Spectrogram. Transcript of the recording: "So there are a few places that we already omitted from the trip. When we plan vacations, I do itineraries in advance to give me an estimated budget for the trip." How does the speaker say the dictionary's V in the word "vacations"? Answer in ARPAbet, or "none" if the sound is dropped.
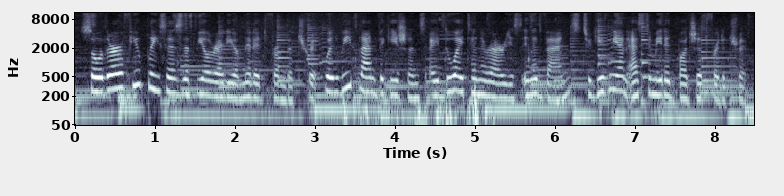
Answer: F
